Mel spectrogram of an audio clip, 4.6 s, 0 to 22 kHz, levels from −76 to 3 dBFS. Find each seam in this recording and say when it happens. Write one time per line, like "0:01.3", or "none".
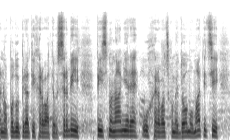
none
